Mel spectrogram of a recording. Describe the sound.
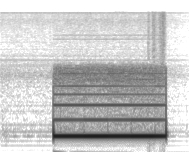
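A single steady telephone tone heard after dialing a call, loud and clean, lasting about one second and standing alone against silence.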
